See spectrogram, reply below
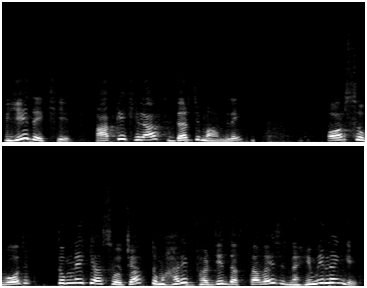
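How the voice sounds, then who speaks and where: A woman narrator voicing a steady, righteous male police inspector in a story, firm in manner. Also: high voice, moderate pace. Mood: stern, accusing. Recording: dull, lo-fi sound.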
